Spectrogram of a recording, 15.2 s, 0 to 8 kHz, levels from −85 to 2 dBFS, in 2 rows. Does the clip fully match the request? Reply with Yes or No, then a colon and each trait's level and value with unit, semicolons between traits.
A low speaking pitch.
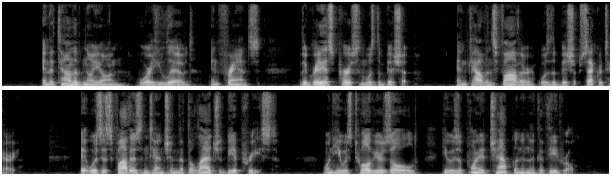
Yes: very low, 80 Hz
